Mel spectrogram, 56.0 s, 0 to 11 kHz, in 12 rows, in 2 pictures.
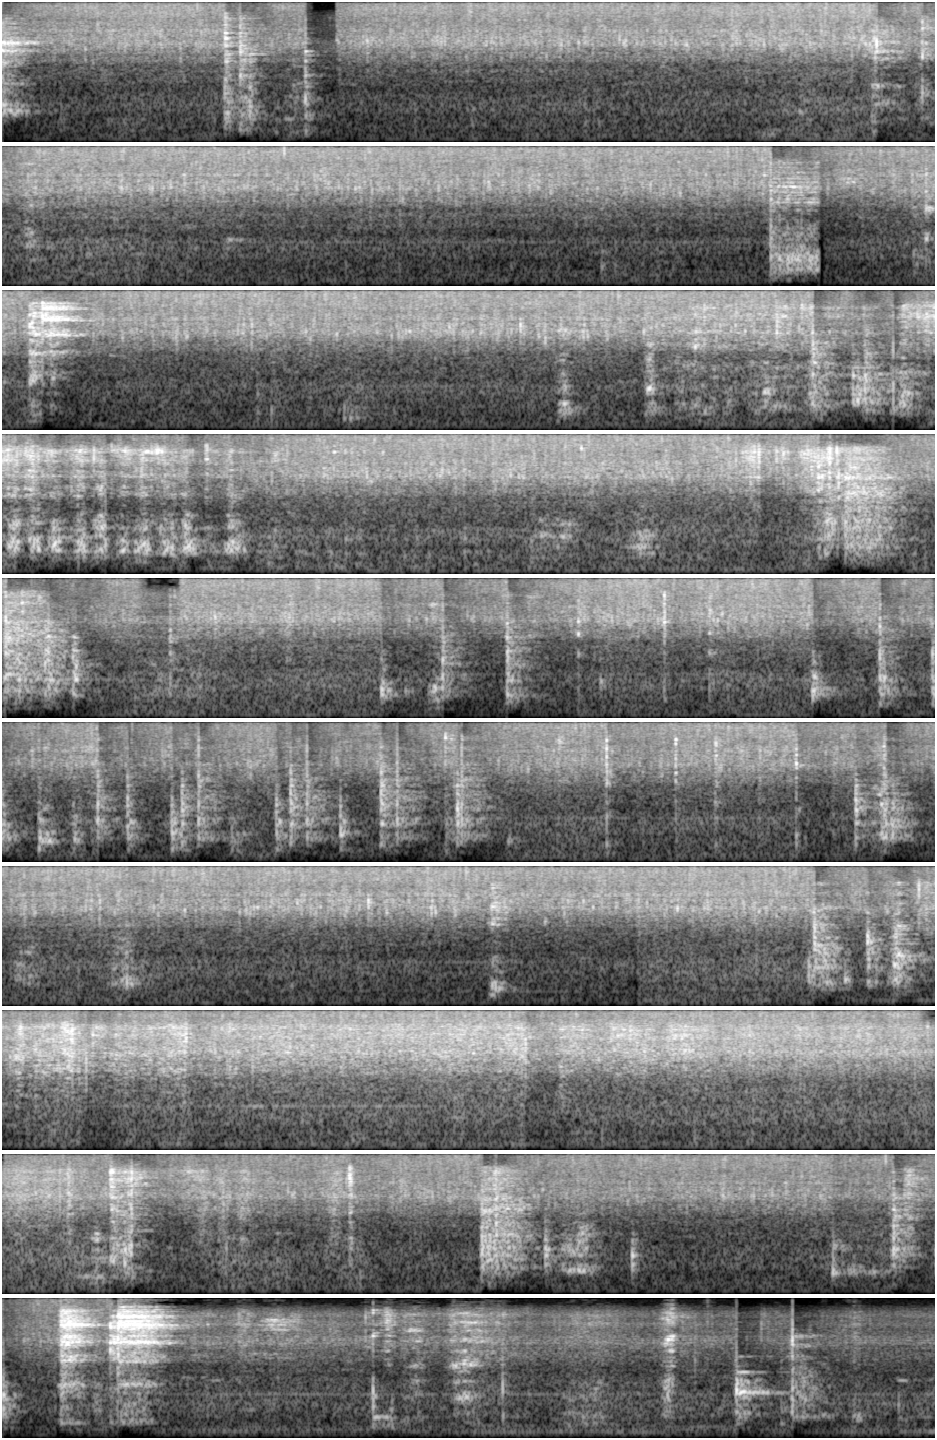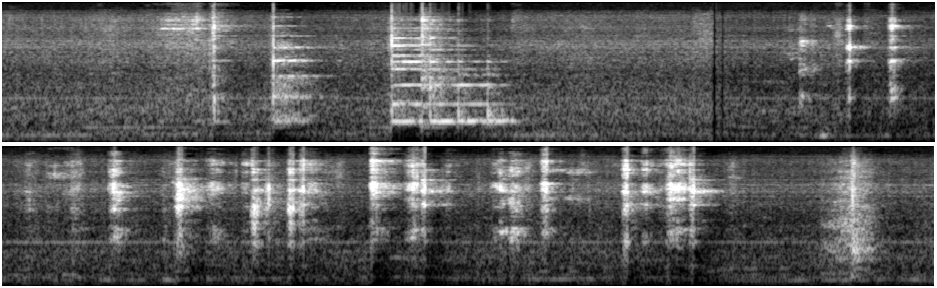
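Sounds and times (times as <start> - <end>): omelette sizzling in oil: 0.0 - 43.5
utensil scraping the pan: 12.1 - 15.5.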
